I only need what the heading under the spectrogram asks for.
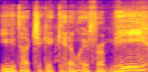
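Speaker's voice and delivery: acted whispering. Voicing Godzilla taunting Mechagodzilla in his ear: put-on whisper as Godzilla. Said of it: "whispering in his ear".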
